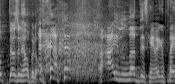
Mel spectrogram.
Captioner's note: laughter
